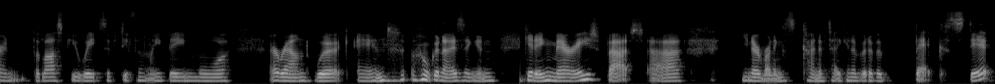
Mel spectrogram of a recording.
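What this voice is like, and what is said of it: Voice still showing a lingering cold. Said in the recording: “got hit pretty hard with a bad cold ... if you can probably tell in my voice, it's still somewhat lingering”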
